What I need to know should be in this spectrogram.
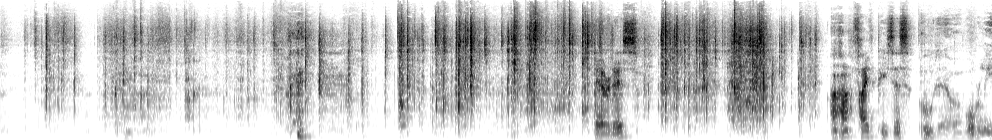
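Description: Plastic film crinkles and rustles as a package is opened.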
